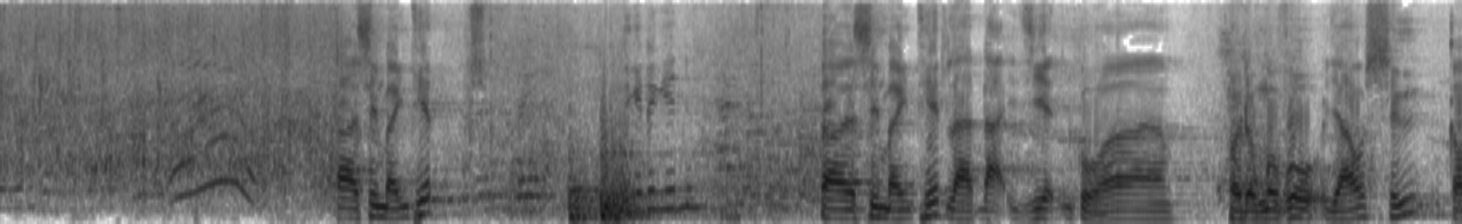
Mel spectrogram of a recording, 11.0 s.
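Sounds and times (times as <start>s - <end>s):
audience applause: 0.0s - 2.8s
speech: 2.6s - 10.9s.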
